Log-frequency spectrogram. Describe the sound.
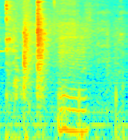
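Cutlery and dishes clink as someone fetches a spoon in a kitchen while making sushi with leftover rice. A few sharp clinks and rattles surround one brief ringing tone near the middle.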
